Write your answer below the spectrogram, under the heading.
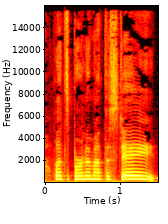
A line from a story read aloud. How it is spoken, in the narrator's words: cried a voice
